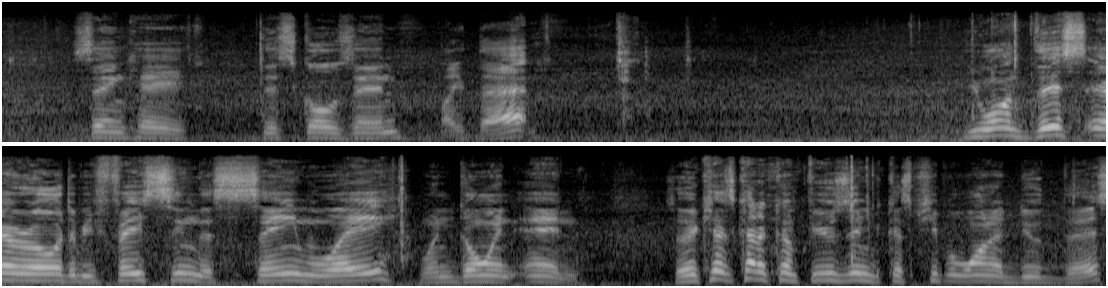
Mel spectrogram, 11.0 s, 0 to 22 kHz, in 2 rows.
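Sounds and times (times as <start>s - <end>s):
man speaking: 0.4s - 2.7s, 4.8s - 11.0s.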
